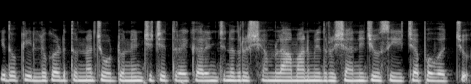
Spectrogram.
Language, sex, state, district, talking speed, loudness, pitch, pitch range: Telugu, female, Andhra Pradesh, Krishna, 140 wpm, -12 LUFS, 180 Hz, 175-185 Hz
